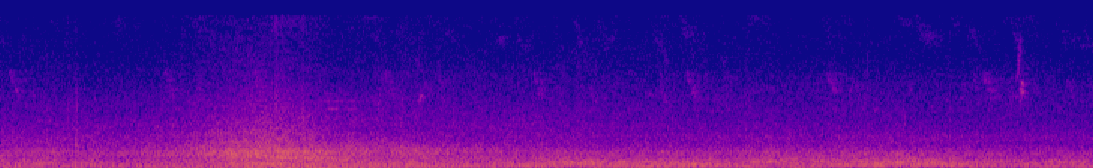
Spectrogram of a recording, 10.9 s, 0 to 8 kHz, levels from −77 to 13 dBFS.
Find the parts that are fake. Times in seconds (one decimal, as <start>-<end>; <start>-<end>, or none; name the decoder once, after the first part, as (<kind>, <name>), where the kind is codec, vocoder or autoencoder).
none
